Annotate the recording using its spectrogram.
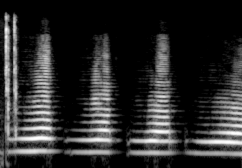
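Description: A 'sad trombone' comedy sound effect: a short click, then three short brass notes stepping down in pitch, the long last note just beginning near the end.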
